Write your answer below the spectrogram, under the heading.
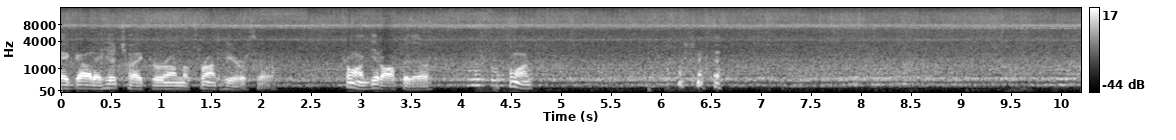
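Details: Honey bees from a swarm caught in a trap at summer's end, September 2019, making a constant low drone; short spoken phrases come early, and steady humming fills the rest.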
